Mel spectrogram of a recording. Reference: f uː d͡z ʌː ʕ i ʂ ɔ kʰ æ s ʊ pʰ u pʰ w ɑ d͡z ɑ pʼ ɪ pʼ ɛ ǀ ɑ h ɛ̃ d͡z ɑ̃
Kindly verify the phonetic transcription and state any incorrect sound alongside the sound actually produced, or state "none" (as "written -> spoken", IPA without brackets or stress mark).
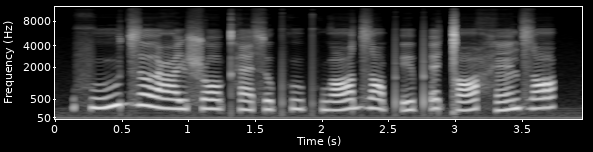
ɑ̃ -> ɑ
